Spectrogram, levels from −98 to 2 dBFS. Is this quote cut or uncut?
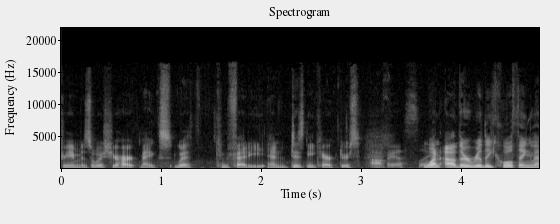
cut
